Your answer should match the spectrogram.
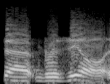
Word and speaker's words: Breazeale: Okay, it's Breazeale. It's pronounced like the country, but certainly not spelled that way.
